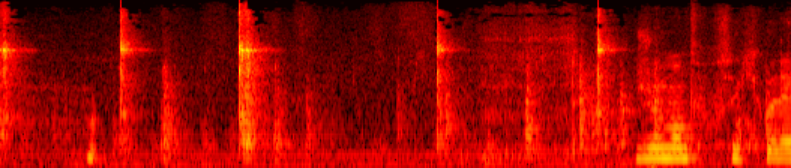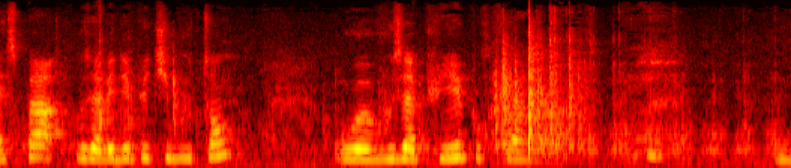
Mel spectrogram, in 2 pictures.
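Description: Plastic toy pieces click and clack as a child handles them.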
